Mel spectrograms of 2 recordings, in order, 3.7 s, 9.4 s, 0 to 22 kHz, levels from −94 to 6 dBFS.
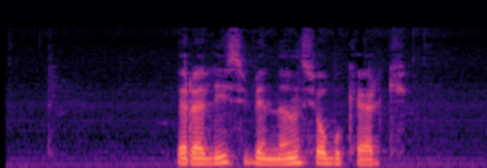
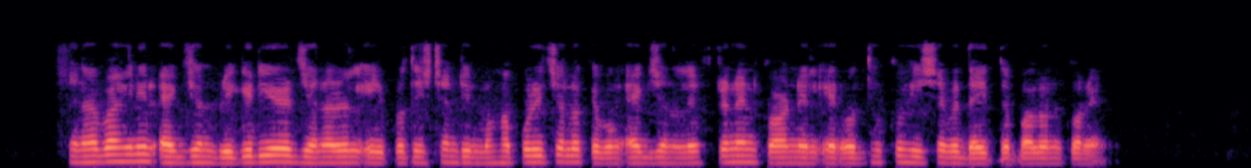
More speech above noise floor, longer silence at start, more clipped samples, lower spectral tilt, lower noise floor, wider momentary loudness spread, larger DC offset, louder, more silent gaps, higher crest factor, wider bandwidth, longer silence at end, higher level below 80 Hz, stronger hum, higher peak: second, 39 dB vs 63 dB; first, 1.35 s vs 0.5 s; neither; first, -8 dB/octave vs -6.5 dB/octave; second, -60 dBFS vs -87 dBFS; about the same, 8 LU vs 7 LU; neither; about the same, -22 LUFS vs -24 LUFS; neither; about the same, 18 dB vs 16 dB; first, 11 kHz vs 7.8 kHz; second, 0.65 s vs 1.1 s; first, -56 dBFS vs -70 dBFS; first, 60 Hz at -40 dBFS vs none; about the same, -6 dBFS vs -8 dBFS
